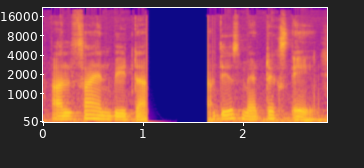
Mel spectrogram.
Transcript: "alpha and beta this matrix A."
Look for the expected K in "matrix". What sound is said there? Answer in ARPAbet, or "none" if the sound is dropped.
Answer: K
